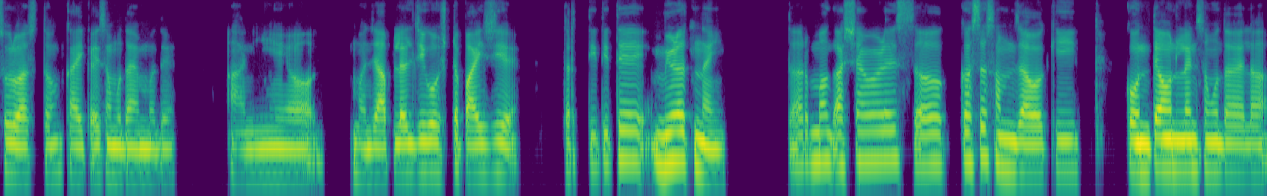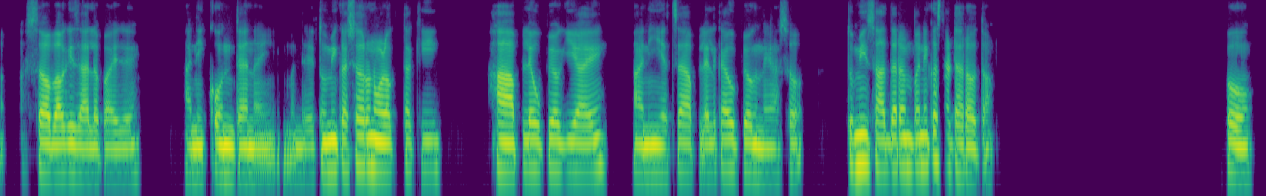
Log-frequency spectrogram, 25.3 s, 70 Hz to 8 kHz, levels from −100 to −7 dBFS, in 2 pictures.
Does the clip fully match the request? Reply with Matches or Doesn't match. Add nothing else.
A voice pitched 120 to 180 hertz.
Matches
